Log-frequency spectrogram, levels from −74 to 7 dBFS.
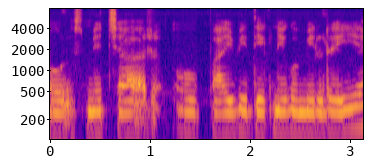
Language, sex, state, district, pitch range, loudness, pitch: Hindi, male, Chhattisgarh, Raipur, 125-140 Hz, -16 LUFS, 130 Hz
